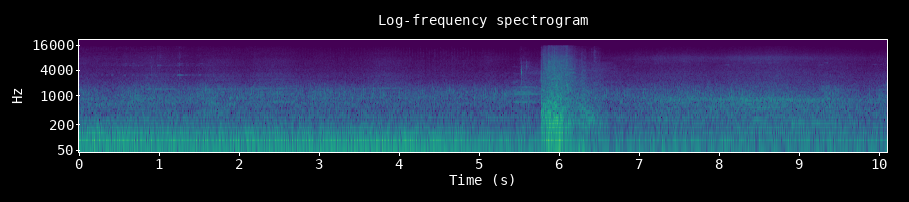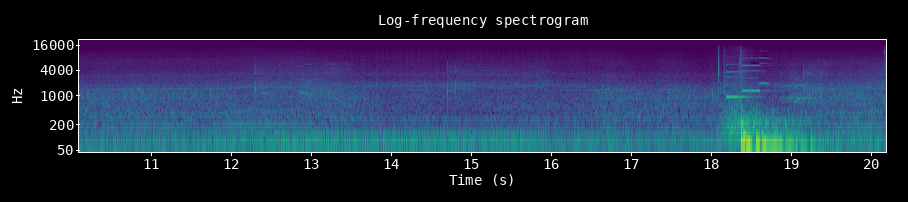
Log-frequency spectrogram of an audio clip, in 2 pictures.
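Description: A car engine hums low and steady as the car drives slowly.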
